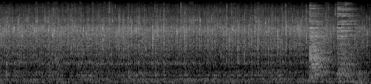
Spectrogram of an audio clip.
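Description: Flour cooks in butter and lamb juices inside a stew pot for a red wine lamb stew, a continuous soft sizzle close by, with a couple of louder scrapes of stirring near the end.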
